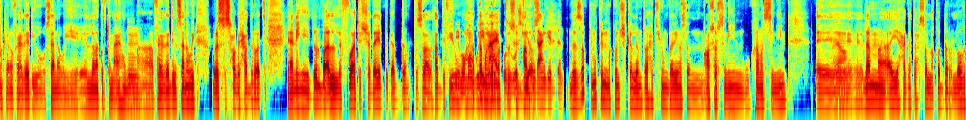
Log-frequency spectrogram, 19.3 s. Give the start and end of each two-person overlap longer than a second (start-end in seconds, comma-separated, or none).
8.9-10.8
